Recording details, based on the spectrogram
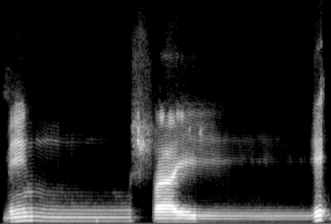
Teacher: nun sukun bertemu dengan huruf sin, bacaan ikhfa, samar-samar.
